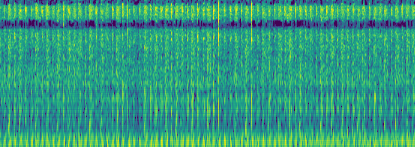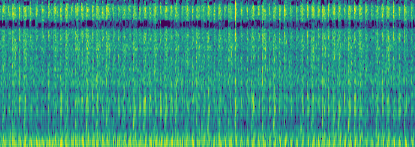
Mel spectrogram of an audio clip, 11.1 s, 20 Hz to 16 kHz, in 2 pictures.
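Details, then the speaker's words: 1943 Gravely Model L single-cylinder on rebuilt magneto and borrowed 1955 L carburetor with its settings; uneven chug about three beats/s, popping from carburetor and exhaust; valve lapping and valve lash check planned. Rough running with popping. "you could probably tell it was popping out of the carburetor and popping a little out of the exhaust"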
